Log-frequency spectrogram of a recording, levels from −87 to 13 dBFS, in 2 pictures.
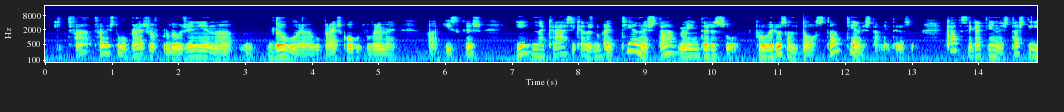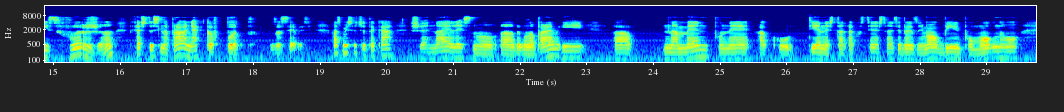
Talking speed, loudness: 160 wpm, -26 LUFS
